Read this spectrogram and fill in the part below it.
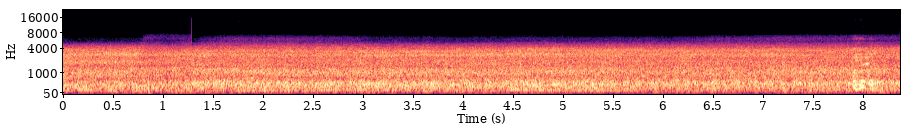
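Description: A strong current pours through a village waterfall stream, giving a loud, constant rushing roar that stays even from start to end with no pauses.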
